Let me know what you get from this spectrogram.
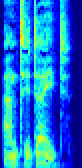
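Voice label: "antedate", British English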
